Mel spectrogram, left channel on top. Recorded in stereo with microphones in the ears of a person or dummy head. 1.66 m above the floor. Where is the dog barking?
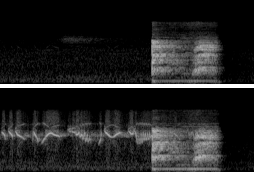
15° left (ahead or behind), 1.1 m.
